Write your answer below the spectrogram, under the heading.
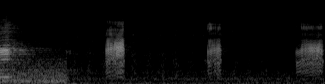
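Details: Raspy mallard quacks, three separate nasal notes roughly one second apart, following a short stretch of louder mixed noise at the opening.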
